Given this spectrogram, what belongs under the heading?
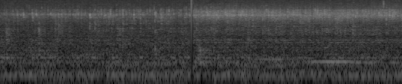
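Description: Chicken pieces frying under a lid in a covered pan give a steady, quiet sizzle that runs evenly throughout without talk.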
